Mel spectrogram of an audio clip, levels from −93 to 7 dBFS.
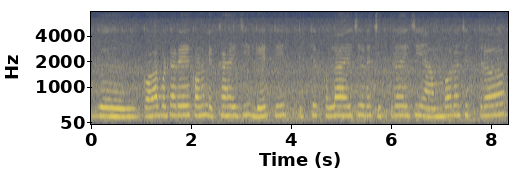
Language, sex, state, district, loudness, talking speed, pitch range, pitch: Odia, female, Odisha, Khordha, -14 LUFS, 130 wpm, 230-255 Hz, 245 Hz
